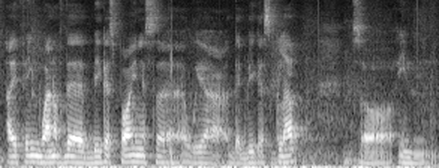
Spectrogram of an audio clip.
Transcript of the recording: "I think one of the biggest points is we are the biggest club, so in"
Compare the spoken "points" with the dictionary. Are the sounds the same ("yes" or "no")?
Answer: no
